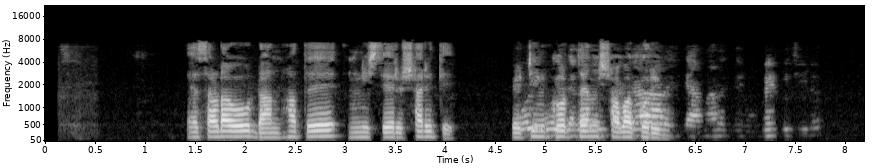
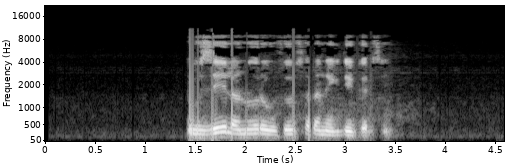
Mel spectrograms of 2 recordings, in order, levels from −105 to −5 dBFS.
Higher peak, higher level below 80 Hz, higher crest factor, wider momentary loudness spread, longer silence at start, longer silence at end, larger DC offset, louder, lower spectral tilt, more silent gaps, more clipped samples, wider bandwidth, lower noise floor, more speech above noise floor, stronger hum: second, -6 dBFS vs 0 dBFS; second, -70 dBFS vs -54 dBFS; about the same, 18 dB vs 18 dB; first, 20 LU vs 10 LU; about the same, 1.45 s vs 1.45 s; second, 0.9 s vs 1.15 s; neither; second, -23 LUFS vs -16 LUFS; about the same, -5 dB/octave vs -4.5 dB/octave; neither; neither; second, 7.8 kHz vs 10.5 kHz; first, -85 dBFS vs -71 dBFS; first, 62 dB vs 55 dB; neither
